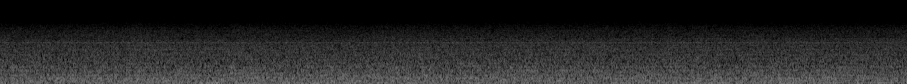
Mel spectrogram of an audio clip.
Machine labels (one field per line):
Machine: fan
